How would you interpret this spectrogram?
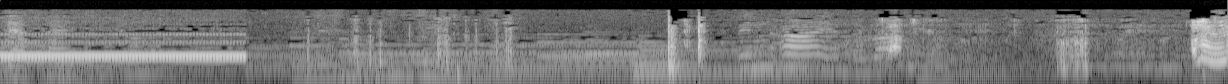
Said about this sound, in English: Oh, the phone's ringing.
